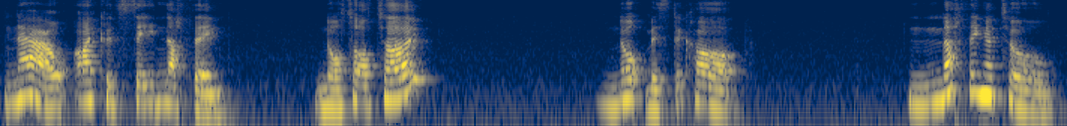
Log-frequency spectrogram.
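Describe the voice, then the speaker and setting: A woman narrates a children's storybook at a slow, deliberate pace. Her voice has a noticeable creak, and she stresses phrases expressively for young listeners. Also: medium pitch, lively intonation, fairly bright tone. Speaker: storybook reader.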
